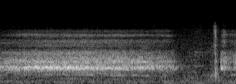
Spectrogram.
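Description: Electronic dinosaur roar played through the small speaker of a Mattel Jurassic World sound-feature dinosaur toy: one roar lasting nearly two seconds, cutting off just before the end.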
